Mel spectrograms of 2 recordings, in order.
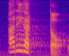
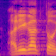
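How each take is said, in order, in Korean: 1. 통통 튀듯 생기 있게 말합니다. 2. 밋밋하게, 통통거리는 느낌 없이 말합니다. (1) "이렇게 좀 촐랑거리면서 해야 됩니다" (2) "이렇게 하면 안 됩니다"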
